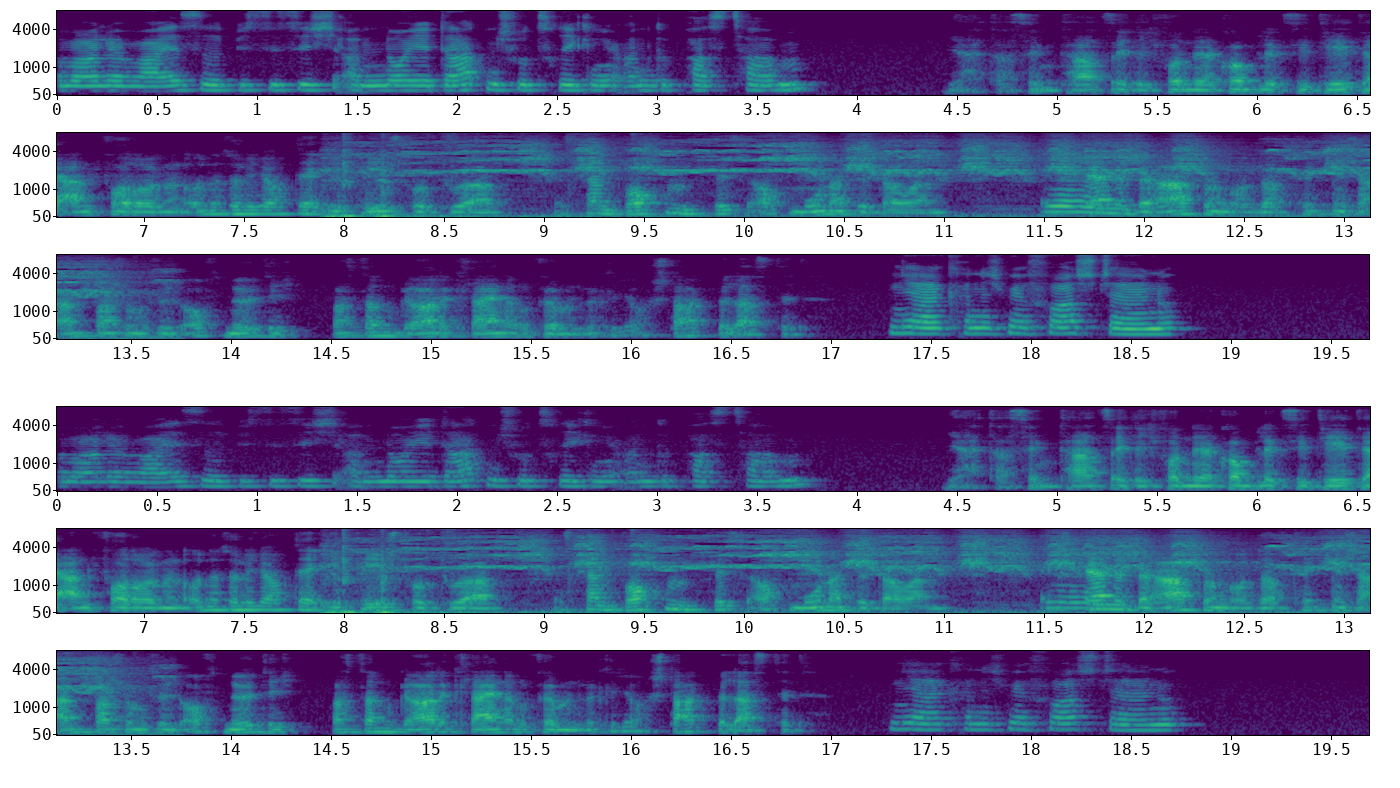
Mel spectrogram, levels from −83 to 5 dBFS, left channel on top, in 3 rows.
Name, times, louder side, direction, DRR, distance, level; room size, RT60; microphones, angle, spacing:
voice 1, 0.0-3.8 11.5-11.8 17.3-18.7, left 7 dB, 70° left, 0.4 m, -31 dB
voice 2, 4.4-11.0 11.7-16.9, right 2 dB, 85° right, 0.7 m, -30 dB
sound 1, 7.9-13.7, right 1 dB, 20° right, 0.6 m, -34 dB
2.3 x 2.2 x 2.8 m
head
